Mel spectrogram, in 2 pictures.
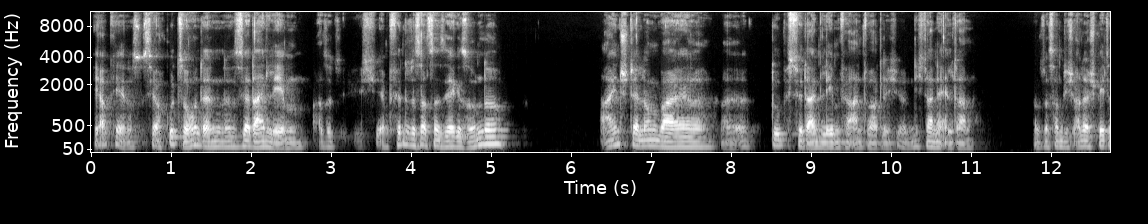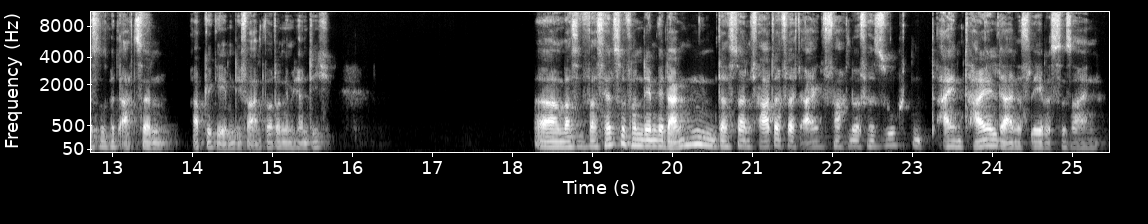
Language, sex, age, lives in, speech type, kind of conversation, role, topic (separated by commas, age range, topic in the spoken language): German, male, 60-64, Germany, conversation, advice, advisor, Wie kann ich wiederkehrende Familienmuster erkennen und verändern?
